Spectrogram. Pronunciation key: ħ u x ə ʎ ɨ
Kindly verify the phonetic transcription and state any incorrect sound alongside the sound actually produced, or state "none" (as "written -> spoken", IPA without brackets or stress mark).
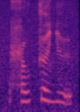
x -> k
